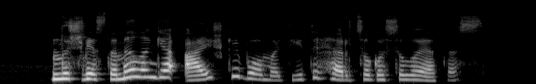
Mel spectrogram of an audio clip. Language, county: Lithuanian, Alytus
